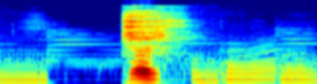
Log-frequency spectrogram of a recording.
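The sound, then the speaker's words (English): A single loud sneeze bursts out as a sharp, breathy blast after a short quiet pause, followed by a few low voiced sounds. “Sneezing on a lot.”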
